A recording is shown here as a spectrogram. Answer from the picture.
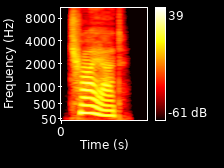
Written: triad

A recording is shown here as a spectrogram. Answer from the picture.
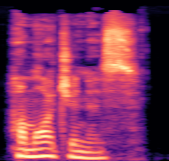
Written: homogeneous/homogenous

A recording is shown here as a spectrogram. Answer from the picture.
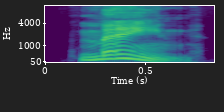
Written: main

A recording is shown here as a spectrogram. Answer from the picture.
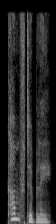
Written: comfortably

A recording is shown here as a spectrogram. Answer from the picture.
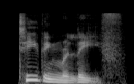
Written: teething relief

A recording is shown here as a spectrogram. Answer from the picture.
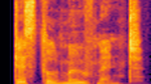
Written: distal movement

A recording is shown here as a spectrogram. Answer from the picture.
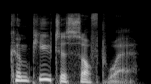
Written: computer software

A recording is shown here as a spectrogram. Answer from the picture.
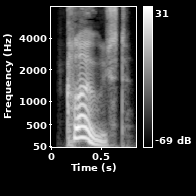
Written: closed

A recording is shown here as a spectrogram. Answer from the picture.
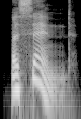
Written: ascend

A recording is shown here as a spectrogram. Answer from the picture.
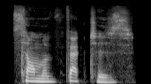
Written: sum of vectors

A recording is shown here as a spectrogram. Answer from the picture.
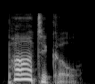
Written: particle

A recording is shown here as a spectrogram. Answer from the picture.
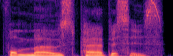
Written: for most purposes

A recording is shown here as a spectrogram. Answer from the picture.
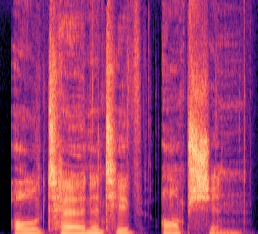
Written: alternative option

